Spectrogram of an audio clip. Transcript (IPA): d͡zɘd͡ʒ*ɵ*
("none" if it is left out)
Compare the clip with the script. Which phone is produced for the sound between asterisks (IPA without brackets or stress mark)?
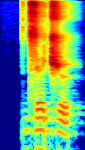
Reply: ɵ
